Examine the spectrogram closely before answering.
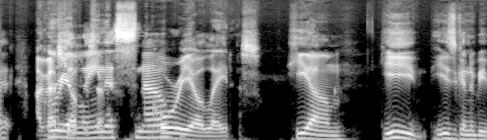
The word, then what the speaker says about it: Coriolanus: Coriolanus Snow.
